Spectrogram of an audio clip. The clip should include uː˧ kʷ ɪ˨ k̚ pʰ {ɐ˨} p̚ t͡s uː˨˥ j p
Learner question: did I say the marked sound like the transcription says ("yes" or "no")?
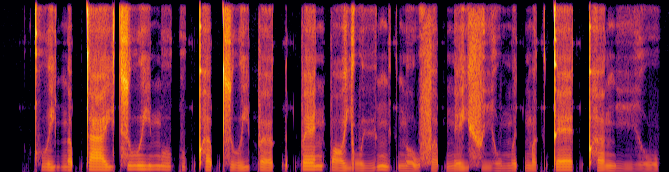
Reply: no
